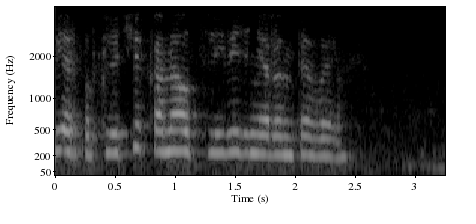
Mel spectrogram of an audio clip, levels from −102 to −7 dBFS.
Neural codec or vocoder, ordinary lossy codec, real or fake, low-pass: codec, 16 kHz, 16 kbps, FreqCodec, smaller model; Opus, 32 kbps; fake; 3.6 kHz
